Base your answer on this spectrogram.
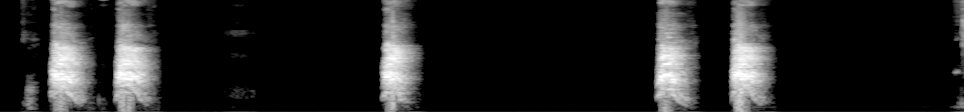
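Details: Teacup Yorkshire Terrier indoors, barking at a cat shown on a laptop screen. Five sharp, harsh barks come in two quick pairs with a lone bark between, separated by irregular silent gaps.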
